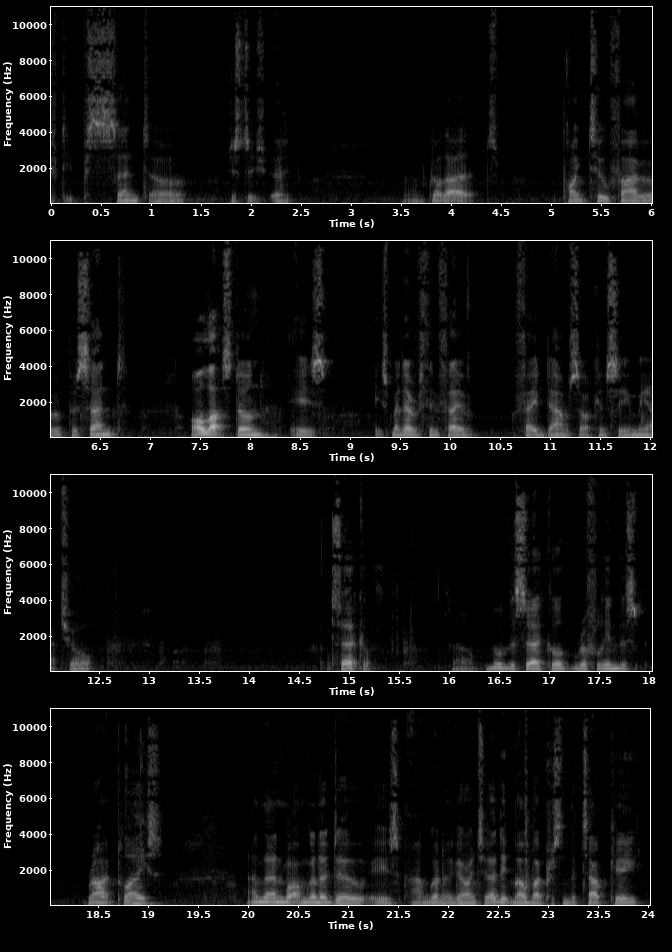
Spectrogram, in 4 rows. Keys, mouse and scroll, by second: 4.9 click, 9.9 click, 15.2 g, 18.7 click, 22.5 Tab.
